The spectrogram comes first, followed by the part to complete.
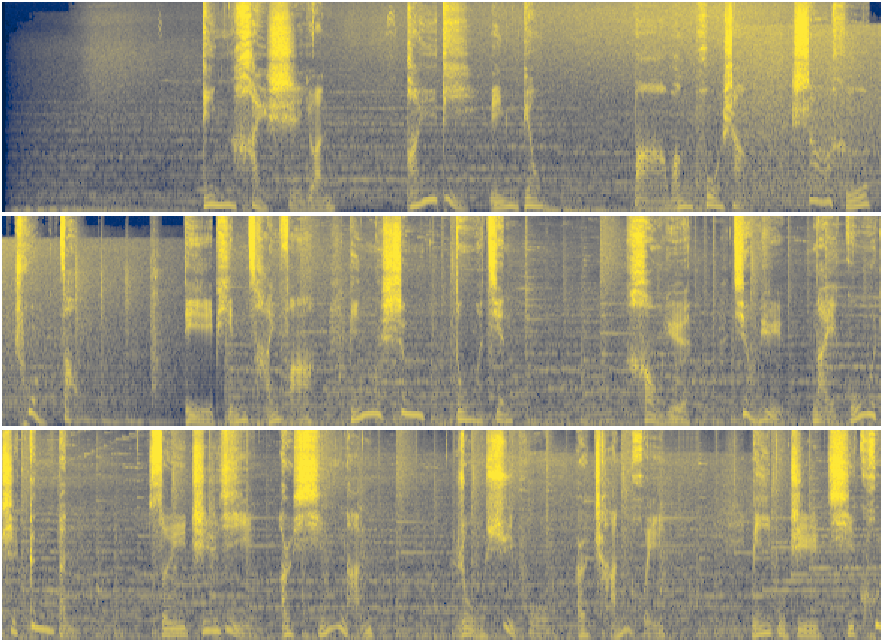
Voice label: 男 诗歌朗诵; 恒梦赋

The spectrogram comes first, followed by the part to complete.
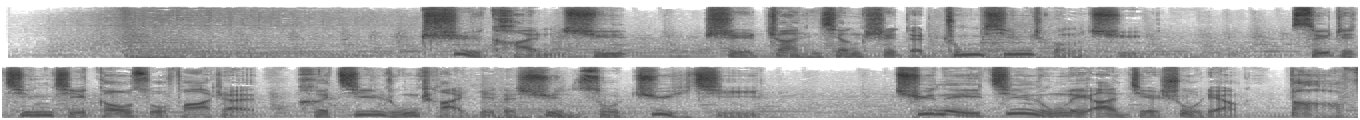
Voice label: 男 政府专题 金融审判更智慧 法院; 赤坎区法院

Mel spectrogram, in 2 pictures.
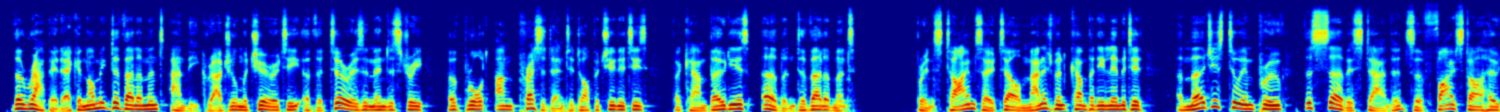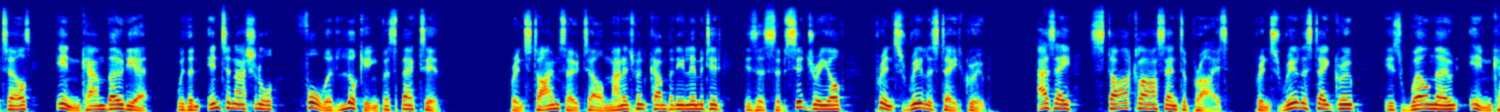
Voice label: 酒店宣传片解说词; LID

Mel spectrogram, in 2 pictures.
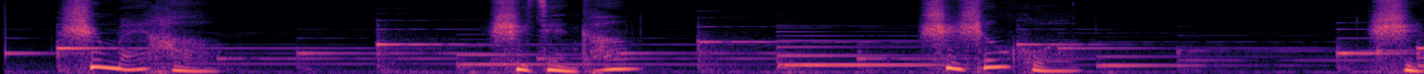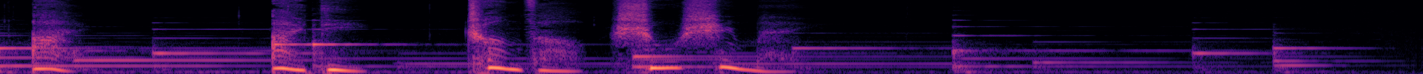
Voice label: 女 广告类; CCTV8-爱帝广告

